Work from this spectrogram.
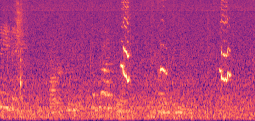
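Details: Blenheim Cavalier King Charles Spaniel puppies, three weeks old, in an indoor puppy pen, wrestling and playing; a few short high whimpering squeaks with wavering pitch, spaced about a second apart, over a quiet room hiss.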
